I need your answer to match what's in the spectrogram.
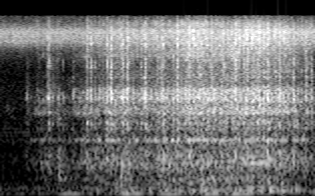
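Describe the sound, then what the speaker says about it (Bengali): A sewing machine runs steadily, stitching elastic onto fabric, with a continuous close whirring hum and rapid needle rhythm throughout, no talking. "ঠিক এরকম টেনে টেনে সোজাভাবে টেনে টেনে আপনাদেরকে সেলাইটা দিতে হবে"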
